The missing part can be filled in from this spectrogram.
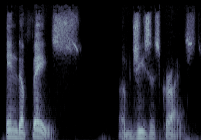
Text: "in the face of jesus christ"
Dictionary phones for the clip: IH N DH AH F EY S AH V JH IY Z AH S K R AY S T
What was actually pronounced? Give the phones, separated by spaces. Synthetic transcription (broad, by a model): IH N DH AH F EY S AH V JH IY Z AH S K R AY S T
